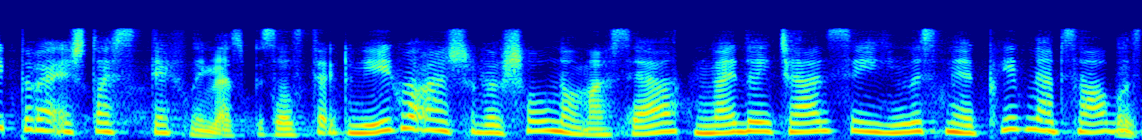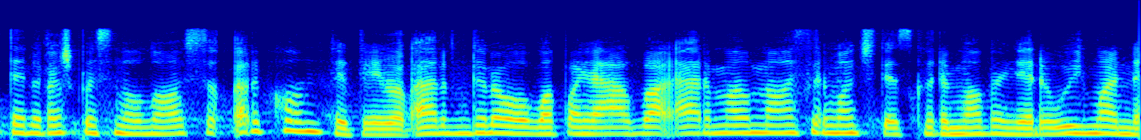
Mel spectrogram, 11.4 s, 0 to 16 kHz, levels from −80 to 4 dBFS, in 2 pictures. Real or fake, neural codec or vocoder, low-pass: fake; codec, 16 kHz, 0.5 kbps, FreqCodec, larger model; 7.2 kHz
